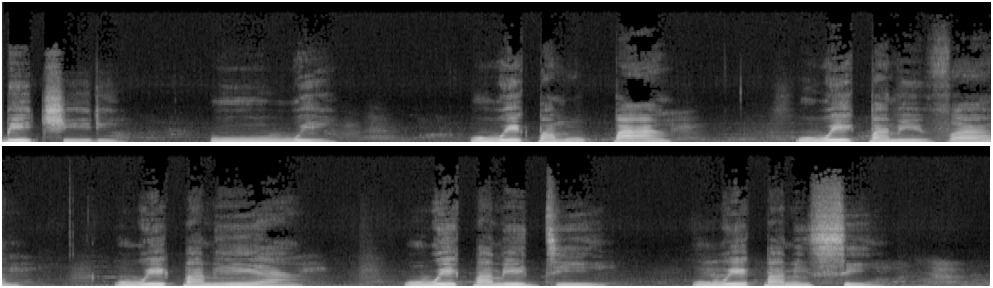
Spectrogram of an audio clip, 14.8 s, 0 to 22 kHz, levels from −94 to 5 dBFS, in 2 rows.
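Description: No technical faults can be heard anywhere in this speech recording. There is nothing to mark at any point along its timeline.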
